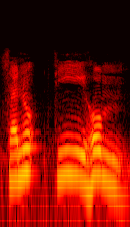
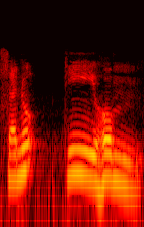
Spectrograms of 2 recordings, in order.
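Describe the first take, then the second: No difference in how they are said.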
